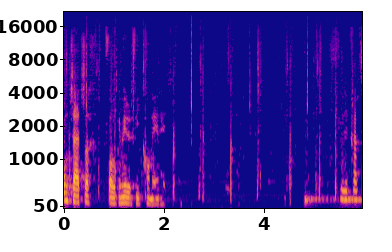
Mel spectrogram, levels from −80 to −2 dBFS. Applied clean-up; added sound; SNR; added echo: classical method spectral subtraction.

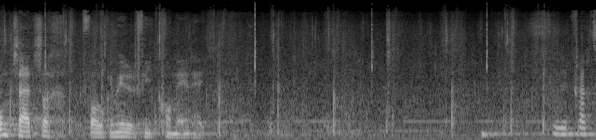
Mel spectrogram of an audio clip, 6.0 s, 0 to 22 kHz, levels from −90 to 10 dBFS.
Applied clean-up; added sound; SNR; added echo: none; Walk, footsteps; 13 dB; none.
